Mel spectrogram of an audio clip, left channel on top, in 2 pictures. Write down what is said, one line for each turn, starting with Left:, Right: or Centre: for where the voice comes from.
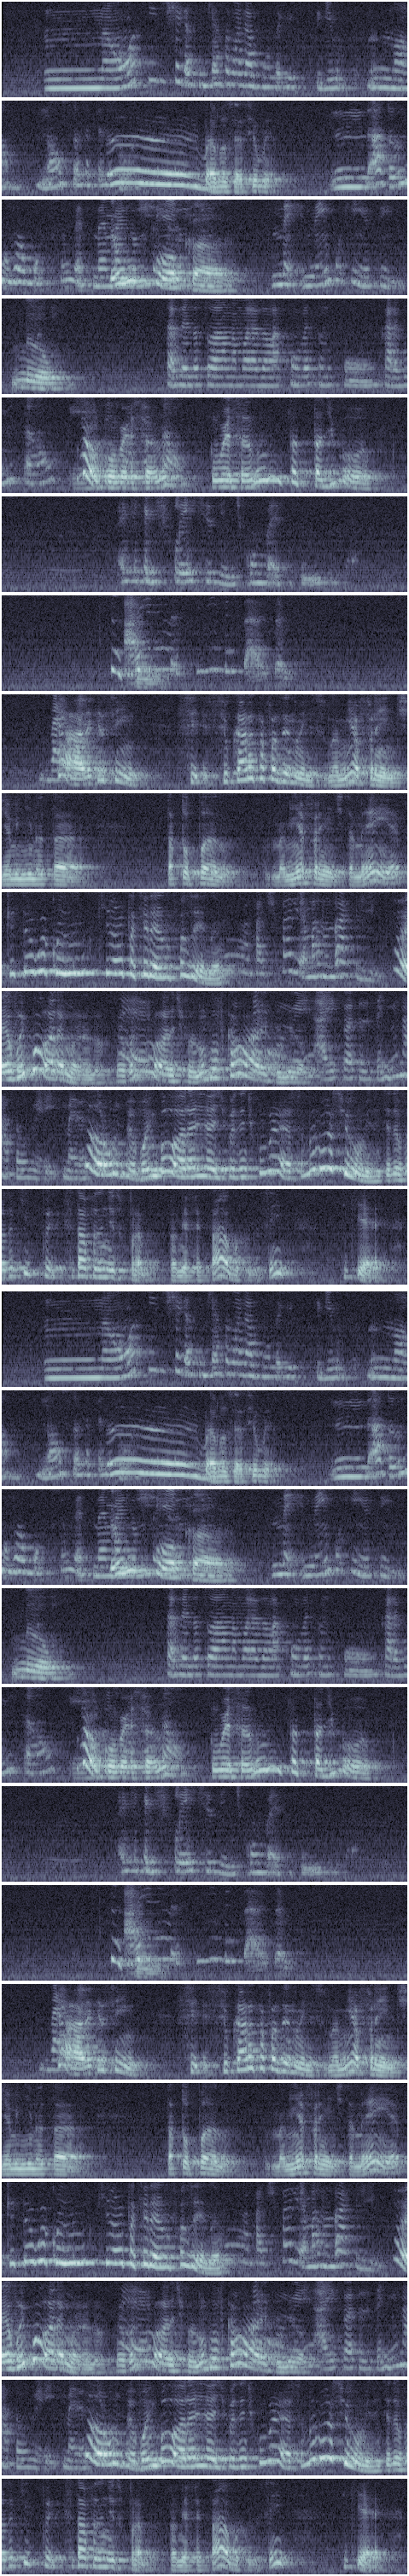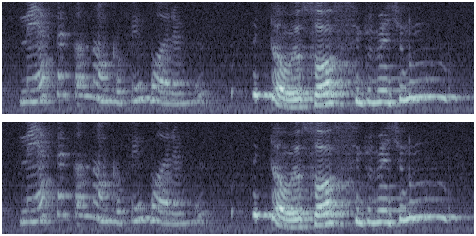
Left: Hum, Não assim de chegar assim, que é essa vagabunda aqui que tu seguiu? Não, não sou essa pessoa.
Right: É, mas você é ciumenta.
Left: Hum, Ah, todo mundo é um pouco ciumento, né? Mas
Right: Eu não
Left: eu
Right: sou,
Left: não tenho, eu-
Right: cara.
Left: eu- nem, nem um pouquinho, assim.
Right: Não.
Left: Tipo assim, tá vendo a tua namorada lá conversando com um cara bonitão e
Right: Não,
Left: sem
Right: conversando,
Left: te dar atenção.
Right: conversando tá, tá de boa.
Left: Aí tem aqueles flertezinhos de conversa, assim.
Right: Então.
Left: Ai, ai, sim, é verdade. você Vai
Right: Cara,
Left: dar
Right: é que assim, se, se o cara tá fazendo isso na minha frente e a menina tá, tá topando na minha frente também, é porque tem alguma coisa que ela tá querendo fazer, né?
Left: uma patifaria, mas não dá aquele.
Right: Ah, eu vou embora,
Left: Todo
Right: mano.
Left: mundo.
Right: Eu
Left: é.
Right: vou embora, tipo, eu não vou ficar
Left: Com
Right: lá,
Left: ciúme.
Right: entendeu?
Left: Aí tu vai fazer terminar, talvez. Mas é
Right: Não,
Left: ciúme.
Right: eu vou embora e aí depois a gente conversa. Mas não é ciúmes, entendeu? Fazer o que, que você tava fazendo isso pra, pra me afetar, alguma coisa assim? O que que é?
Left: Nem afetou, não, que eu fui embora, viu?
Right: Então, eu só simplesmente não.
